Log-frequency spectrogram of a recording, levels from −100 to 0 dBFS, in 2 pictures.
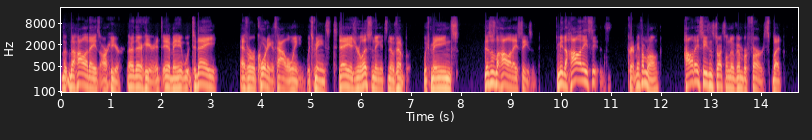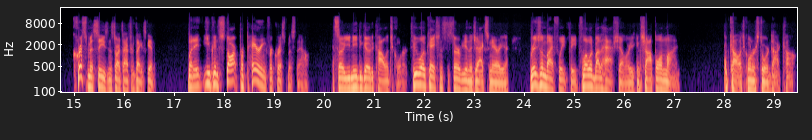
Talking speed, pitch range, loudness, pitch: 200 wpm, 100-140 Hz, -20 LUFS, 120 Hz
